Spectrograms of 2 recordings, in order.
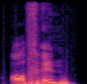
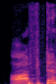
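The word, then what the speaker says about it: often: आए तो T silent, जैसे ऑफन, ऑफ्टन नहीं, ऑफ्टन नहीं क्या ऑफन, लिसन नहीं, लिस्टन नहीं,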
